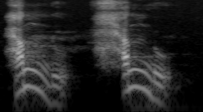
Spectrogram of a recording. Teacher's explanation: Izhar syafawi. Jadi izhar jelas syafawi bibir. Karena mim huruf bibir ya. Dua bibir.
